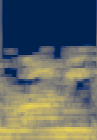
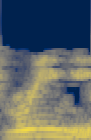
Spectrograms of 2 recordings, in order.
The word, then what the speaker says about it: Rami: And if I call him Rami, that's wrong. It's Rami, like do re mi.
